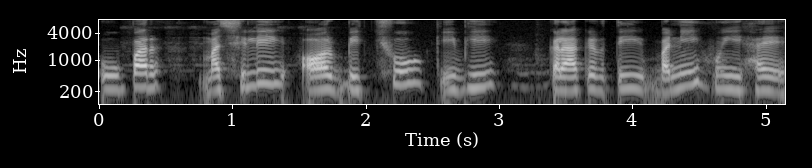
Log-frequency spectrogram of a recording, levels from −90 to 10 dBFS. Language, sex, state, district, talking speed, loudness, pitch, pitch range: Hindi, female, Uttar Pradesh, Lucknow, 130 wpm, -19 LUFS, 230 Hz, 220-265 Hz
